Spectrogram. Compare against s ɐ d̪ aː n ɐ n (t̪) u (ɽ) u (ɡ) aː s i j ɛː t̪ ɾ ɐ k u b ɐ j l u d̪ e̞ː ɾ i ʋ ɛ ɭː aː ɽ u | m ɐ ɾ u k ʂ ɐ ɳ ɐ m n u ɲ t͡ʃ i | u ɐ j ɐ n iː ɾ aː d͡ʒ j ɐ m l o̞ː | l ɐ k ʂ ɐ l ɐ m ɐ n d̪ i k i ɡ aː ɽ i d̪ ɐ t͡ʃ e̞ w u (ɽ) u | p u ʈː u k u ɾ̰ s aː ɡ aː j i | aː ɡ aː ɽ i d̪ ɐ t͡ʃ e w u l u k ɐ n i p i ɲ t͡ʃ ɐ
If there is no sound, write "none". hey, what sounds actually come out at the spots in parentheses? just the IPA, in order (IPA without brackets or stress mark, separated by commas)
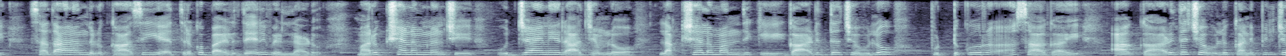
d̪, ɽ, k, l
